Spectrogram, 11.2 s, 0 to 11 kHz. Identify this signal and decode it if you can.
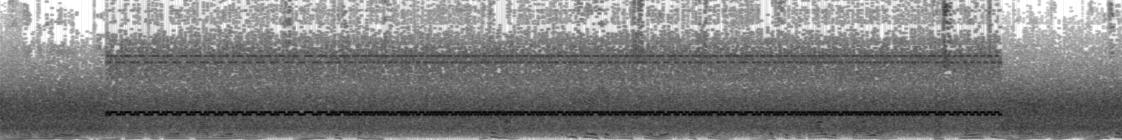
NAVTEX (SITOR-B), 100 baud, 170 Hz shift, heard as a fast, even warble, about 2100 Hz centre, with radio static and speech in Sanskrit. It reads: POMAGANIU LUDZIOM W KSZTALTOWANIU ICH LOSU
